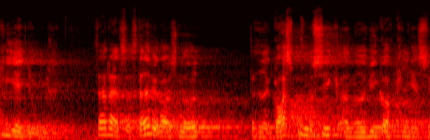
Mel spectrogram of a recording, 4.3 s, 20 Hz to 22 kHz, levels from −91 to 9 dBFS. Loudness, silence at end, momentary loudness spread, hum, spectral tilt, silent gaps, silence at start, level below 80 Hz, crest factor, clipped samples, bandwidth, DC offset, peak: -38 LUFS; 0 s; 12 LU; none; -5.5 dB/octave; none; 0 s; -68 dBFS; 16 dB; under 0.1%; 17 kHz; under 0.1%; -22 dBFS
